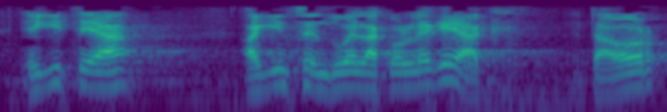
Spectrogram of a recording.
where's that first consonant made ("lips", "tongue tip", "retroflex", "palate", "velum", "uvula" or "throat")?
velum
